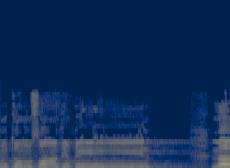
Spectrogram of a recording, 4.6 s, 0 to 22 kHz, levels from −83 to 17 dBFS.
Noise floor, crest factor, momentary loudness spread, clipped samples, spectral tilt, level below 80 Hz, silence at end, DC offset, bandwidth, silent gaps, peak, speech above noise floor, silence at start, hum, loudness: -58 dBFS; 22 dB; 19 LU; under 0.1%; -3.5 dB/octave; -76 dBFS; 0 s; under 0.1%; 10.5 kHz; none; -12 dBFS; 25 dB; 0 s; none; -34 LUFS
